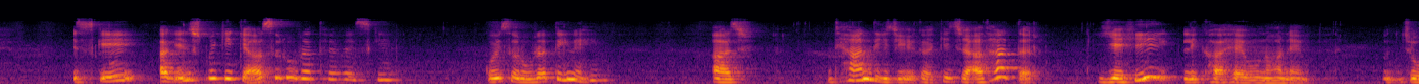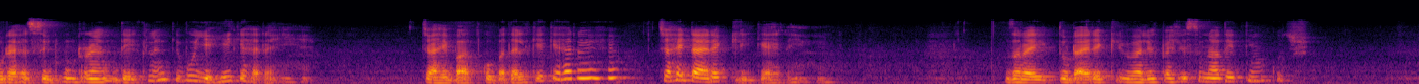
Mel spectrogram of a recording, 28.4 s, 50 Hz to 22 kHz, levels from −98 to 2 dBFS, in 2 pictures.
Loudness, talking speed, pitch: -27 LUFS, 120 wpm, 250 Hz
